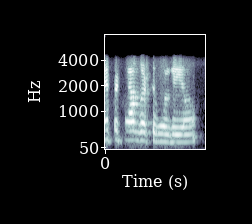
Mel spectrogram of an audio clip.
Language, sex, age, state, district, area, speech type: Hindi, female, 18-30, Uttar Pradesh, Pratapgarh, rural, conversation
